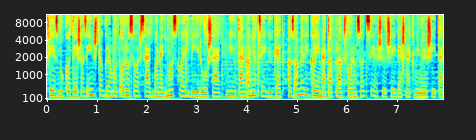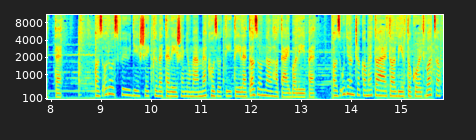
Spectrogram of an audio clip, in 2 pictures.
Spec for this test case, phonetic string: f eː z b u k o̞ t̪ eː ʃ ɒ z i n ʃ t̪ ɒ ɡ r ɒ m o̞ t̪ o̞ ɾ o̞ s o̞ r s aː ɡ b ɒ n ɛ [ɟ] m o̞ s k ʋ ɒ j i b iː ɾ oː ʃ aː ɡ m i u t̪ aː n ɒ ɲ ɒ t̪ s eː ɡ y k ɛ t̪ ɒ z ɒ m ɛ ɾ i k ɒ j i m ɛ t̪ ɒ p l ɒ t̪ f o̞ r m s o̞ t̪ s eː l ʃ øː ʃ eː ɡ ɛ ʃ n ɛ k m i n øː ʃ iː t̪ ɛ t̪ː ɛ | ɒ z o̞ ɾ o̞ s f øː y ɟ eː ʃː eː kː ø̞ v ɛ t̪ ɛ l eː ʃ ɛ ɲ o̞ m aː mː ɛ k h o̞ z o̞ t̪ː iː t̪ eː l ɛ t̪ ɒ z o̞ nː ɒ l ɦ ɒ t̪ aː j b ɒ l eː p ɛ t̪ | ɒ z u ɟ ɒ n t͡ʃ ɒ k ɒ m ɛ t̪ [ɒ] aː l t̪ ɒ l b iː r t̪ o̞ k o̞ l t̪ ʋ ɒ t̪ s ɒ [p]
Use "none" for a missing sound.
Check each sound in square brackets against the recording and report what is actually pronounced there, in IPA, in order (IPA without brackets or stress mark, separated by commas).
ɟ, ɒ, p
